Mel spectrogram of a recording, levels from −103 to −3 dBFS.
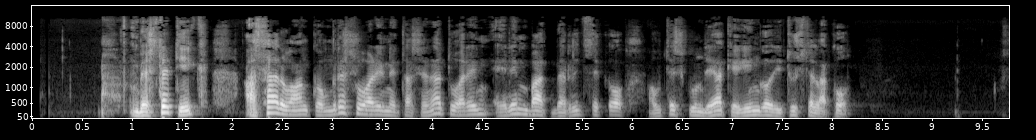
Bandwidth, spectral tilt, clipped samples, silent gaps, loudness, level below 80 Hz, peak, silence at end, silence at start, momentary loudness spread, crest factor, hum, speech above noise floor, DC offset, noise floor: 11.5 kHz; -6 dB/octave; under 0.1%; none; -22 LUFS; -58 dBFS; 0 dBFS; 1.65 s; 0.7 s; 18 LU; 22 dB; none; 59 dB; under 0.1%; -81 dBFS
